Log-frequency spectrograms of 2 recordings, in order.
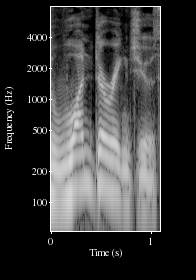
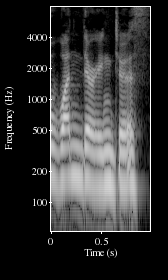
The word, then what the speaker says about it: Wondering Jews: or wondering juw it's wondering Jews everyone I'm just nervous when I'm pronouncing it does it sound like I'm saying wondering ju or wondering juice no you're doing great it's wondering Jews at Jewish un .c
